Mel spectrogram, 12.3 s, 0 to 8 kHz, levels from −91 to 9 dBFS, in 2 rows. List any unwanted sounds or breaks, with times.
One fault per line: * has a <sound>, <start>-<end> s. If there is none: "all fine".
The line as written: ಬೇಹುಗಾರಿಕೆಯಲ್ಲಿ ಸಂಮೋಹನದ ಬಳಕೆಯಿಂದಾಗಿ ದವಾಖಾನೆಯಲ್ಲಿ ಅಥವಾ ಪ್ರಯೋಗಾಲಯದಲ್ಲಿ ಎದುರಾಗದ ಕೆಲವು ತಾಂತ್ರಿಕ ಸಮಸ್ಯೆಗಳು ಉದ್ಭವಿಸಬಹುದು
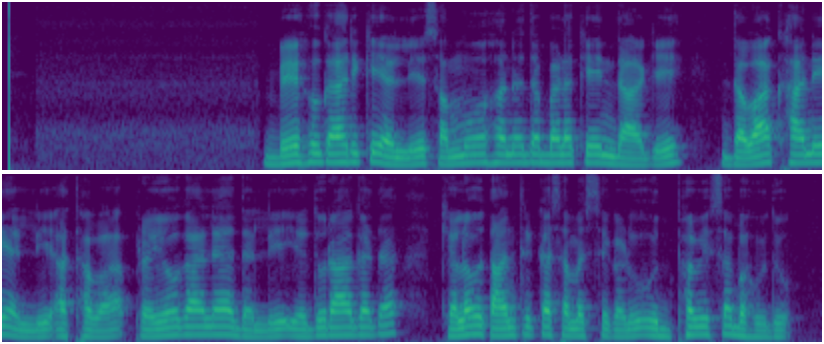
all fine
